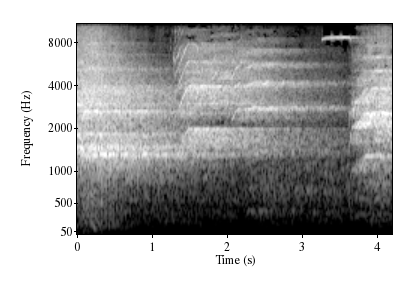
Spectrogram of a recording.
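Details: Belugas Gray, Nana and Mirai being trained at Port of Nagoya Public Aquarium on 6 August 2023: loud, layered squealing calls that step upward and hold, a brief high whistle, then another bright rising squeal.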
